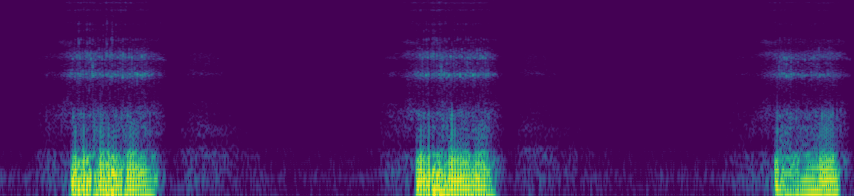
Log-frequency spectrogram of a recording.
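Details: Rough, rattling snores on each breath in, about every four to five seconds, with a faint light whistle and soft breath out between.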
